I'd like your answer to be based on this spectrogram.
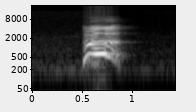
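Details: A single abrupt voiced catch, sudden in onset and clipped at the end, while the person's cats seem unconcerned; a single hiccup.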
